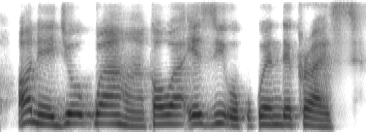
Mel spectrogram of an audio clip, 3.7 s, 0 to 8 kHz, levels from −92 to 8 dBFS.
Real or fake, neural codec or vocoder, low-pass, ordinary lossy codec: fake; codec, 24 kHz, 0.9 kbps, DualCodec; 7.2 kHz; none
